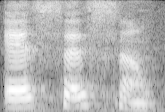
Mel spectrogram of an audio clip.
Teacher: a gente não pronuncia o som do X, né? Eles juntos, o X e o C, formam um som só, um fonema só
